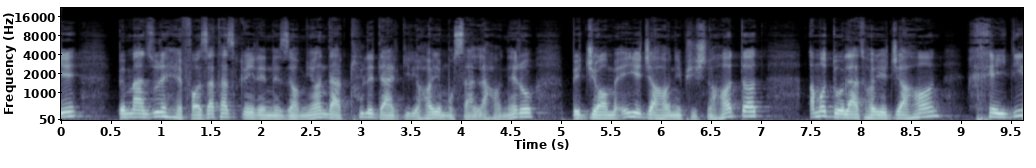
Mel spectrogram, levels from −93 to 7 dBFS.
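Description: No technical faults can be heard anywhere in this speech recording.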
